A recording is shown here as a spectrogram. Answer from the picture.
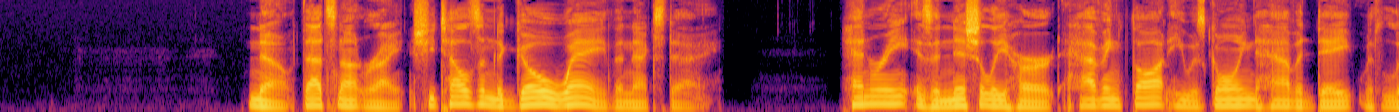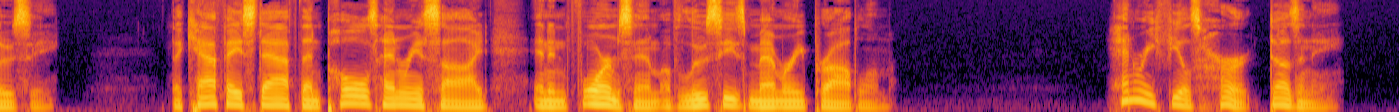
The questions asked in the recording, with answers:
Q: Henry feels hurt, doesn't he?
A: Yes, Henry feels hurt.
